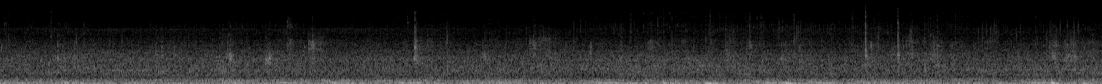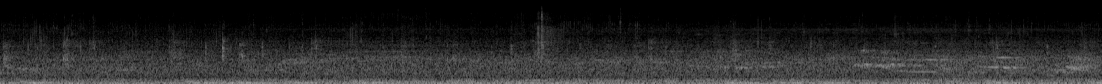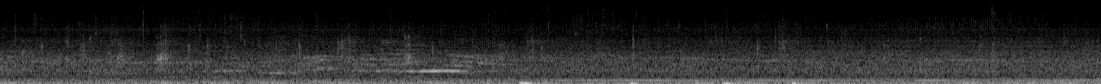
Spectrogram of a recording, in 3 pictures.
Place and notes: Poznan, Mateckiego Street, parking lot - sizzle of electric cables at the pylon
as soon as the air gets damp the wiring at the high voltage pylon starts to sizzle and crackle.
